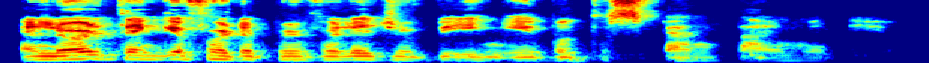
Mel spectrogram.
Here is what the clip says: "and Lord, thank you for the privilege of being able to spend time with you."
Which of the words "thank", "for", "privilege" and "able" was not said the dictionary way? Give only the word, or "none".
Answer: thank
